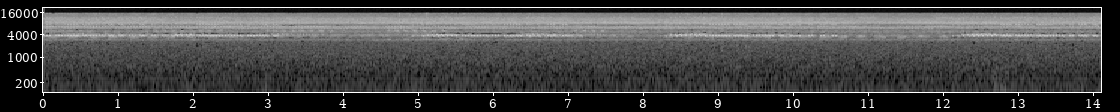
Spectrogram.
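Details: Cricket song on a summer night with forest bugs: rapid high pulsing trills come in four bouts roughly every three to four seconds, each lasting about two seconds, over an unbroken background insect drone.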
